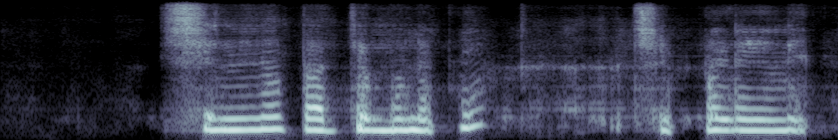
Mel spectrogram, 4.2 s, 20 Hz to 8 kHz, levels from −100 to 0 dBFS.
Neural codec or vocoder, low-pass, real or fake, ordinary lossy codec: codec, 24 kHz, 1 kbps, SNAC; 7.2 kHz; fake; Opus, 64 kbps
